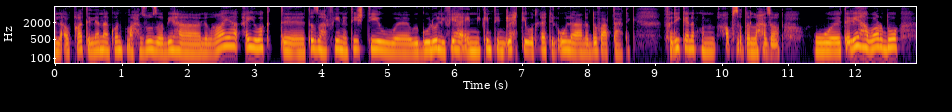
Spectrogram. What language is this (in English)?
Saidi Arabic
